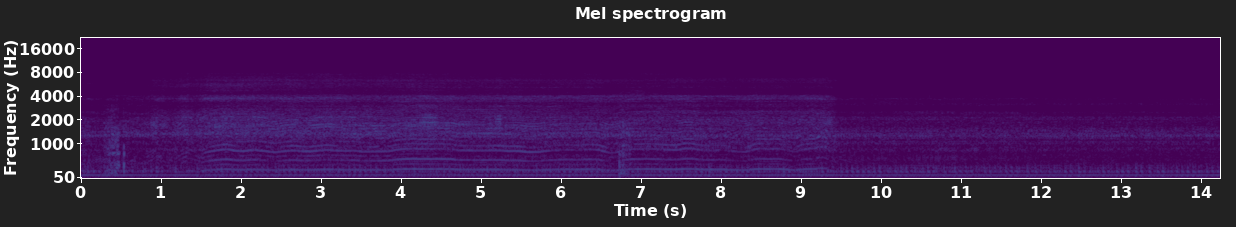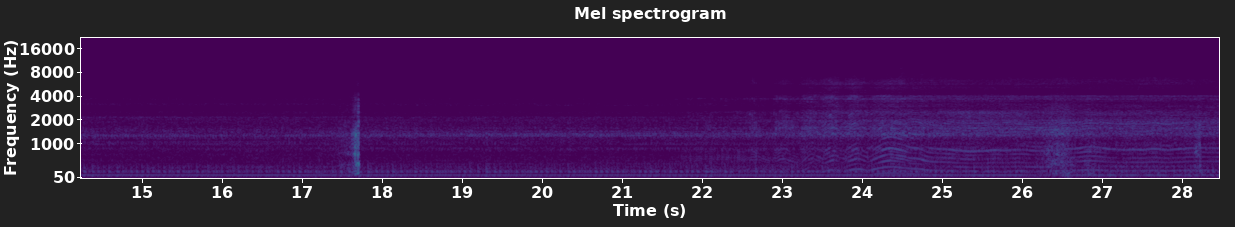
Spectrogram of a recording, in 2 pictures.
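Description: Chainsaw running faintly at a distance with a wavering note for about the first nine seconds, then stopping; it comes back briefly with a rising and falling note near the end. A steady low hum runs underneath throughout, and there is one sharp click a little past the middle.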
